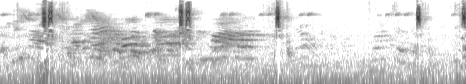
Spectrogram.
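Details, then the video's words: Sogon, wild and excited, calling a rival: isolated sharp high squeaks, some doubled, separated by gaps of one to two seconds, over faint twittering from other birds and a low background hum. "Sogon emosi cari lawan"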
